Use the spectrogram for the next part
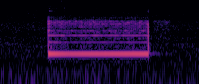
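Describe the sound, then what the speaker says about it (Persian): A single steady electronic telephone ring tone, rich in harmonics, sounds once for about a second, clear and alone against a quiet background. "داره تلفن زنگ میزنه"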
